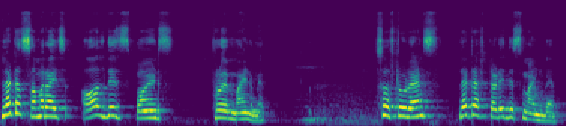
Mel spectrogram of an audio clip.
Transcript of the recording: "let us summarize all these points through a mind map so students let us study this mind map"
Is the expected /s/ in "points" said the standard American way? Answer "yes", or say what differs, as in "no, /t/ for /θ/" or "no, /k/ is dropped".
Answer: yes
